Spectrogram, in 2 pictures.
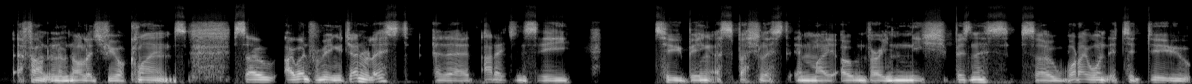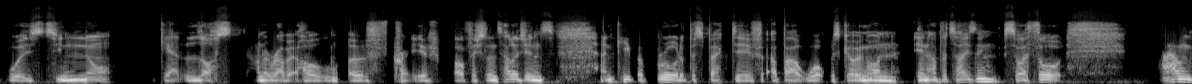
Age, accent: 20-39, British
